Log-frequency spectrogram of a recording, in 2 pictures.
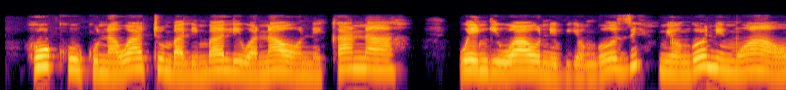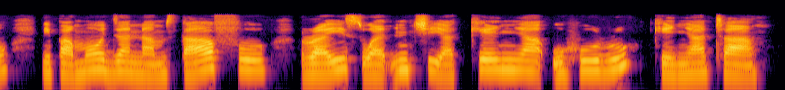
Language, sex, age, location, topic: Swahili, female, 36-49, Nakuru, government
